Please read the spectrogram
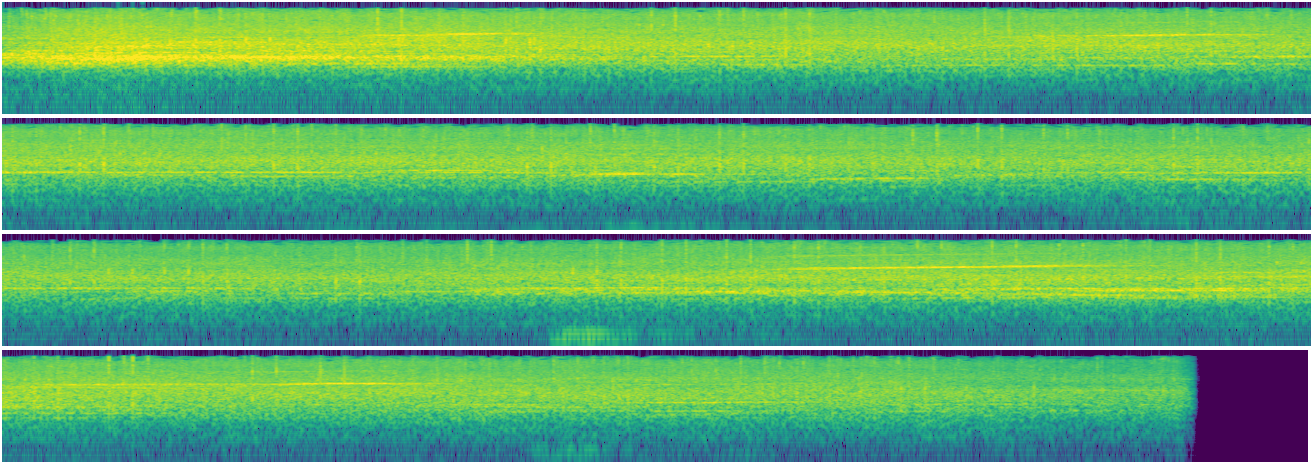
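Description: Audience applause in a concert hall with scattered cheering. It goes on steadily and cuts off suddenly near the end.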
